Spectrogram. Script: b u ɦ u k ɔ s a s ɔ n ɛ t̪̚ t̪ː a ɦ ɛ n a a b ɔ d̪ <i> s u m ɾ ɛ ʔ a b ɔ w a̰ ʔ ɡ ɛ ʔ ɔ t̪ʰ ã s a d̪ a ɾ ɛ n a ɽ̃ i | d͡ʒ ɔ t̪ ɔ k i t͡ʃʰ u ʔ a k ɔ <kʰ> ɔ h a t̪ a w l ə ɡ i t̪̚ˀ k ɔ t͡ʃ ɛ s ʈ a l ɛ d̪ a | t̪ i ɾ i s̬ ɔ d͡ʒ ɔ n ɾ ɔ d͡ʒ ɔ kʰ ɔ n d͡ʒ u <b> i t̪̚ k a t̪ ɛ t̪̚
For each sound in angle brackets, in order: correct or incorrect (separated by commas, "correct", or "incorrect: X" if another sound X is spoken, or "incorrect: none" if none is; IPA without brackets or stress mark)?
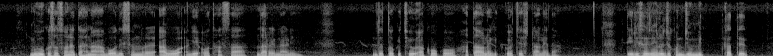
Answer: correct, incorrect: k, incorrect: m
